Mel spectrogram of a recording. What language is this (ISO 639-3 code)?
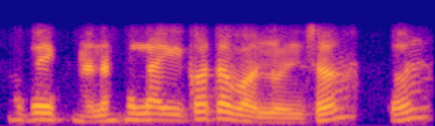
nep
